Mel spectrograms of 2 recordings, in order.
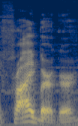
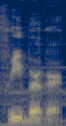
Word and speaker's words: Freiberger: It's supposed to be Freiberger, not Freeberger.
